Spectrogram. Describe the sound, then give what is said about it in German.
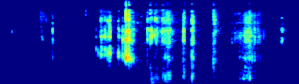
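Someone bites into crunchy Pringles potato crisps, a sharp crackling snap followed by several rough, irregular crunches of chewing, moderately loud with no talking. “Klingt knusprig.”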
